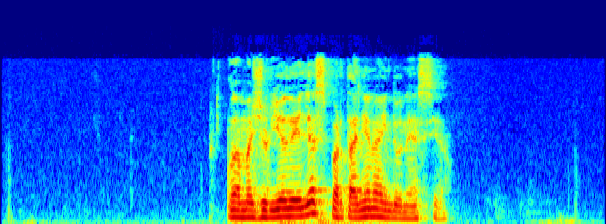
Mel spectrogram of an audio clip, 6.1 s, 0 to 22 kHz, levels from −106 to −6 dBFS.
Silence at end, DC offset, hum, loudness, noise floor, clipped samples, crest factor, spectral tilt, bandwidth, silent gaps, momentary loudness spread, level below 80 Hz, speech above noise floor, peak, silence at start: 1.6 s; under 0.1%; none; -14 LUFS; -63 dBFS; under 0.1%; 16 dB; -7 dB/octave; 8 kHz; none; 14 LU; -44 dBFS; 49 dB; -2 dBFS; 2.3 s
